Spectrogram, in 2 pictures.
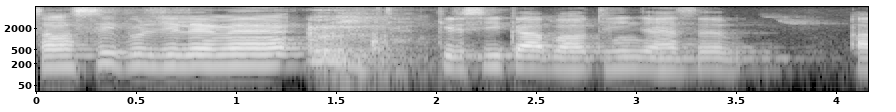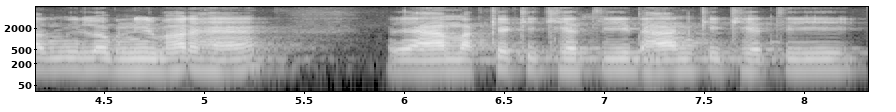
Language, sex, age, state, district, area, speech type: Hindi, male, 30-45, Bihar, Samastipur, rural, spontaneous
